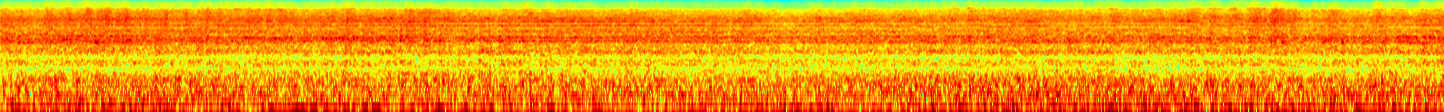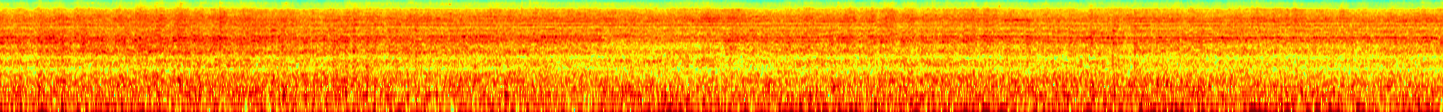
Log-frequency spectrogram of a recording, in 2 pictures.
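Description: Mixed freight cars of a Florida East Coast Railway train rolling past, a loud, steady rumble of steel wheels on the rails.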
